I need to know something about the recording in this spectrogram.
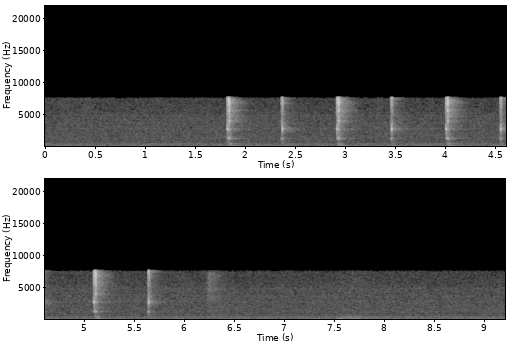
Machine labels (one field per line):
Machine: valve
